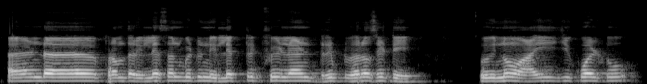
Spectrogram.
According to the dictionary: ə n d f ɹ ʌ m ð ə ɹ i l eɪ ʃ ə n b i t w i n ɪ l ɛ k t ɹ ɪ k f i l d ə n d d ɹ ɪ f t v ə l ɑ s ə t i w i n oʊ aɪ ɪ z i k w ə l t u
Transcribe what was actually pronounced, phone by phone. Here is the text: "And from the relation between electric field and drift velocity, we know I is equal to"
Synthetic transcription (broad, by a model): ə n d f ɹ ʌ m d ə ɹ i l eɪ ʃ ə n b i t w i n ɪ l ɛ k t ɹ ɪ k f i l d ə n d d ɹ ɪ p t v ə l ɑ s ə t i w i n oʊ aɪ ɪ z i k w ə l t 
